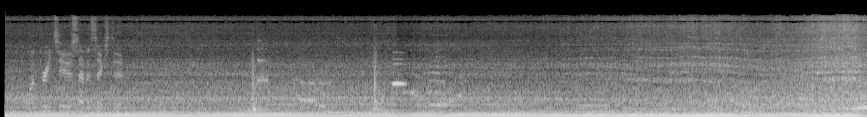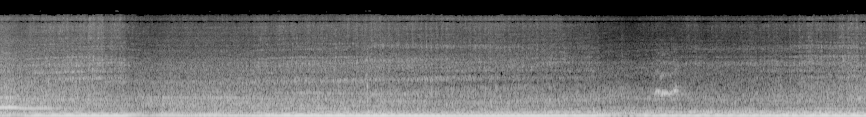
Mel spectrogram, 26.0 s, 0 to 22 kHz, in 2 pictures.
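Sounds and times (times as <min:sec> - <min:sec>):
skid steer engine running: 0:00.1 - 0:26.0.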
